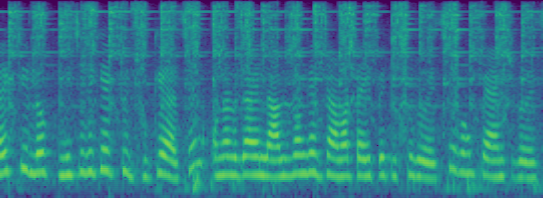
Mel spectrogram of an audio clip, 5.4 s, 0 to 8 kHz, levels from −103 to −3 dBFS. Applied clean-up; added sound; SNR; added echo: none; Cutlery, silverware; 10 dB; none.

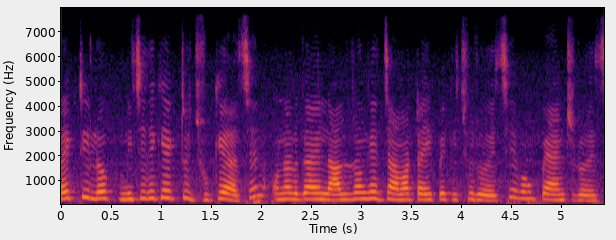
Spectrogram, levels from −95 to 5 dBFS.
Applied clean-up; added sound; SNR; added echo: none; none; none; none.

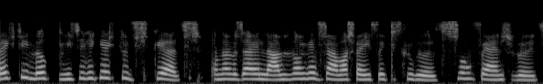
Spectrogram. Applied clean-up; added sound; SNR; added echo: neural diffusion model UNIVERSE++.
